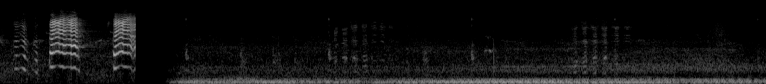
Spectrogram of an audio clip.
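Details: Goat with a baby goat: two quick, shaky high bleats in close succession, then a steady low rumbling drone fills the rest.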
